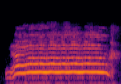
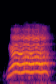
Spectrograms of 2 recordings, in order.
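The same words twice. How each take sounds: First: It is said with nasal resonance. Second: It is said without nasal resonance.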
